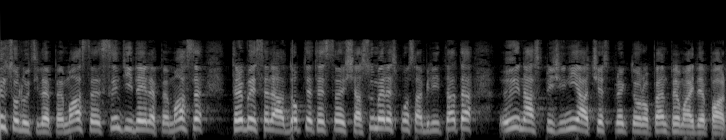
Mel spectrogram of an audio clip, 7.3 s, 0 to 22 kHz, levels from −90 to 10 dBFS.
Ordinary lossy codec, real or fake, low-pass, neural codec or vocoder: none; real; none; none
